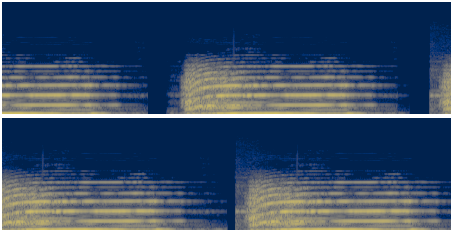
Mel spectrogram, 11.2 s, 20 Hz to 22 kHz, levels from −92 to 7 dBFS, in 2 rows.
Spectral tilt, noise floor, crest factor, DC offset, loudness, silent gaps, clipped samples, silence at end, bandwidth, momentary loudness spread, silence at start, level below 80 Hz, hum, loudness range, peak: -12 dB/octave; -46 dBFS; 14 dB; under 0.1%; -18 LUFS; 1.84-2.05 s, 5.09-5.35 s, 8.44-8.52 s; under 0.1%; 0.15 s; 2.8 kHz; 12 LU; 0 s; -18 dBFS; none; 1 LU; -2 dBFS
